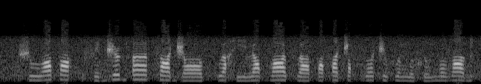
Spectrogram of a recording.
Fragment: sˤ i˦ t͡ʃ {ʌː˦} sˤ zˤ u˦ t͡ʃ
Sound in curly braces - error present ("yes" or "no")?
yes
